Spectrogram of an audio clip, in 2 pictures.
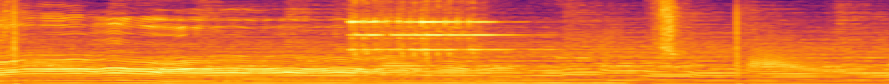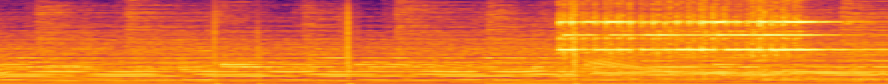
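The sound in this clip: A melodic telephone ringtone plays continuously as a bright, tuneful electronic pattern with steady low notes, staying loud throughout with no voices.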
